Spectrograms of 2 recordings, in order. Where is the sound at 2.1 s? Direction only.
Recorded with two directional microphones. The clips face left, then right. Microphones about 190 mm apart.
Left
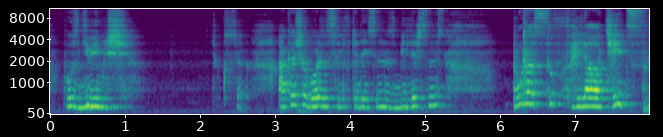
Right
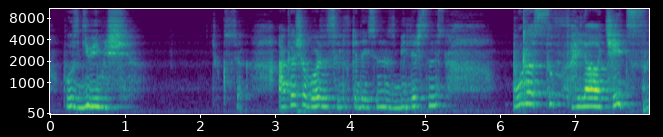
15° left (ahead or behind).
